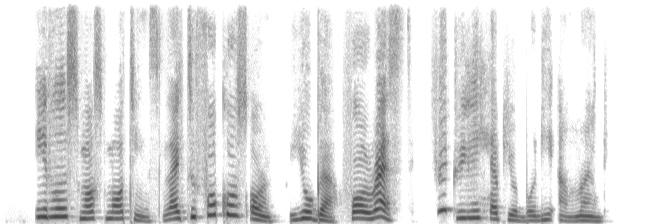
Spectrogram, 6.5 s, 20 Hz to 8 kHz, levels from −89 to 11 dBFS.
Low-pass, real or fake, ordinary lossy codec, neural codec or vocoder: none; fake; none; codec, 16 kHz, 1 kbps, X-Codec, HuBERT features, trained on general audio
